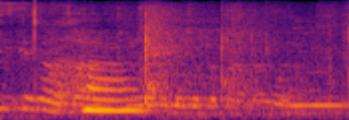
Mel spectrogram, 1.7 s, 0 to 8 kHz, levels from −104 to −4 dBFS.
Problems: constant background noise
